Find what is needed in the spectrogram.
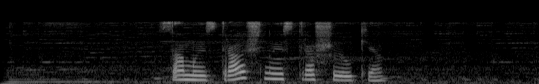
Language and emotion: Russian, neutral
